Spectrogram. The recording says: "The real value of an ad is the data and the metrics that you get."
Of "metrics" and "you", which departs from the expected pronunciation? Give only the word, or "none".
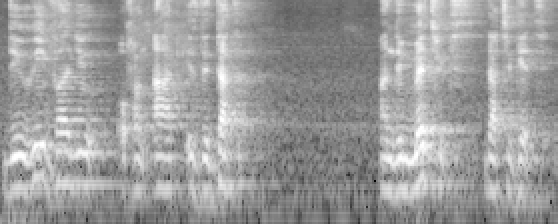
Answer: none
